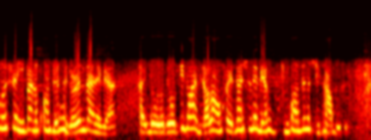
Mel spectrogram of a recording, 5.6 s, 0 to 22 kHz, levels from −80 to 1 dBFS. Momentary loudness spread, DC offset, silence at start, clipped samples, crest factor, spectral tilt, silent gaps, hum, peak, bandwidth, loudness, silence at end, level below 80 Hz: 7 LU; under 0.1%; 0 s; under 0.1%; 12 dB; -5 dB/octave; none; none; -4 dBFS; 8.6 kHz; -16 LUFS; 0 s; -64 dBFS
